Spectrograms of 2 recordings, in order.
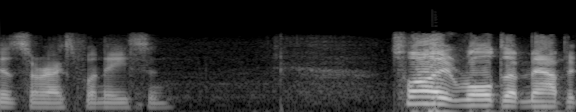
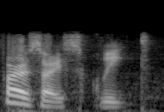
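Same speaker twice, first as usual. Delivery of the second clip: plain reading voice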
